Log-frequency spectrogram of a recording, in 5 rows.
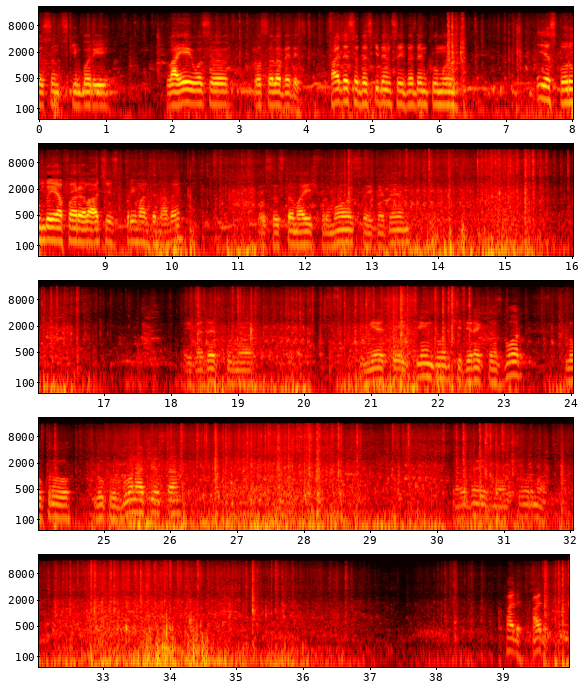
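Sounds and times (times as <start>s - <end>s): pigeons cooing: 0.0s - 40.0s
pigeon wings flapping: 2.4s - 17.4s, 18.2s - 37.2s, 37.8s - 40.0s.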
